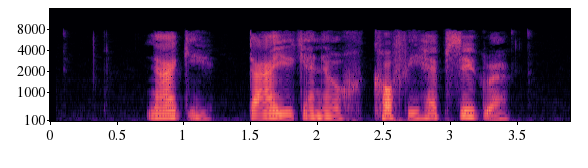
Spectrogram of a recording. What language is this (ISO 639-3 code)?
cor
